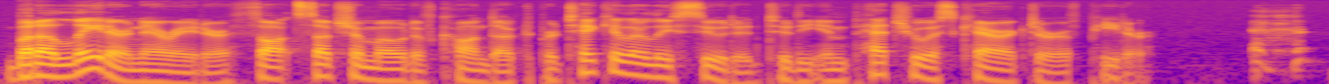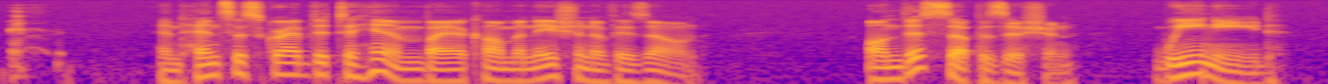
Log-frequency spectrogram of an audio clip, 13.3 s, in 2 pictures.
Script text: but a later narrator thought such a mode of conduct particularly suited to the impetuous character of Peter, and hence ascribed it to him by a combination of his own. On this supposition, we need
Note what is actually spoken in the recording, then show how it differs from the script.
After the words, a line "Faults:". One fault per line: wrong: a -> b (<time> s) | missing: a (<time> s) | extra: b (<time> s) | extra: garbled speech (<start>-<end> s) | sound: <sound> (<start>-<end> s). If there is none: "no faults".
but a later narrator thought such a mode of conduct particularly suited to the impetuous character of Peter, and hence ascribed it to him by a combination of his own. On this supposition, we need
Faults:
sound: cough (6.2-7.0 s)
